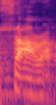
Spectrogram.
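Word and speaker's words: צרף: It's like you're saying S, but it's ST. It's like a STZ together. Sarap. That's what the pronunciation of it. And It is Sadie, Resh, and Pay.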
